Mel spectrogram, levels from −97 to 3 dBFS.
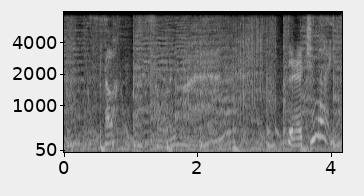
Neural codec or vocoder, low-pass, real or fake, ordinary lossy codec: codec, 16 kHz, 8 kbps, FreqCodec, larger model; 7.2 kHz; fake; none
